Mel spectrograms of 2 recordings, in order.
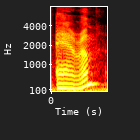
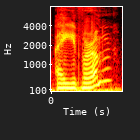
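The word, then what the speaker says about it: Averham: Some of you may also know that it's pronounced Arum and not Averum.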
